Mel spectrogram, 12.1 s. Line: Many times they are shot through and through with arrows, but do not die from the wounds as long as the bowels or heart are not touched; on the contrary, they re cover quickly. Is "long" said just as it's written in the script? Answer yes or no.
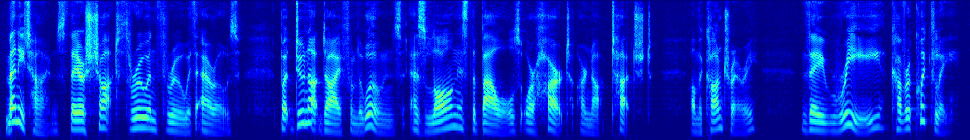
yes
